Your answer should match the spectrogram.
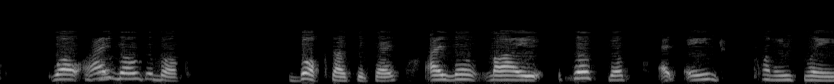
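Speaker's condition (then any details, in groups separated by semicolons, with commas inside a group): Hemiplegic cerebral palsy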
